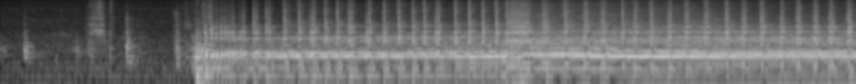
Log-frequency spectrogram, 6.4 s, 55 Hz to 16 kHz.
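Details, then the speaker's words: 1966 Suzuki Bearcat 120cc two-stroke, started on one kick to warm up and look for an oil leak: crisp, even crackle that holds a steady idle and smooths out as it warms; normal cold start. "It's settled down a bit now that it's warmed up a little bit. Sounds good."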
